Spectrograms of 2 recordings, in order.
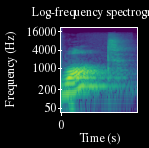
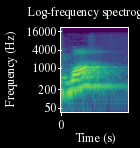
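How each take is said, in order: First: The word ends with a pronounced T. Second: The word ends without any T. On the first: "instead of saying" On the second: "they'll say wah"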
